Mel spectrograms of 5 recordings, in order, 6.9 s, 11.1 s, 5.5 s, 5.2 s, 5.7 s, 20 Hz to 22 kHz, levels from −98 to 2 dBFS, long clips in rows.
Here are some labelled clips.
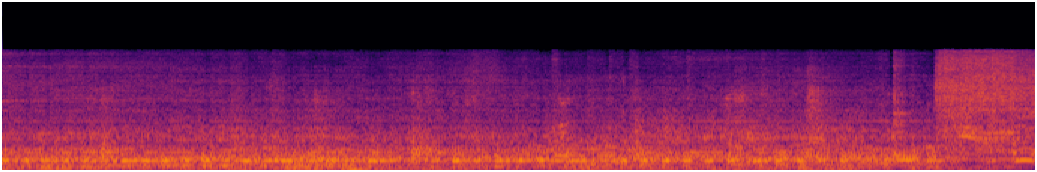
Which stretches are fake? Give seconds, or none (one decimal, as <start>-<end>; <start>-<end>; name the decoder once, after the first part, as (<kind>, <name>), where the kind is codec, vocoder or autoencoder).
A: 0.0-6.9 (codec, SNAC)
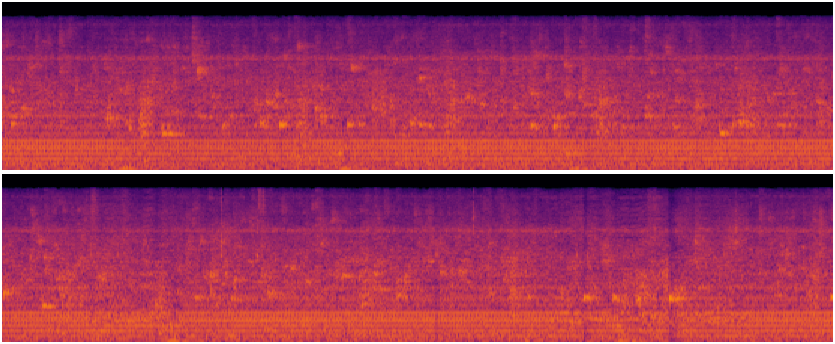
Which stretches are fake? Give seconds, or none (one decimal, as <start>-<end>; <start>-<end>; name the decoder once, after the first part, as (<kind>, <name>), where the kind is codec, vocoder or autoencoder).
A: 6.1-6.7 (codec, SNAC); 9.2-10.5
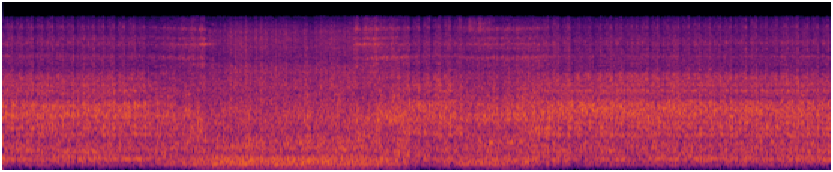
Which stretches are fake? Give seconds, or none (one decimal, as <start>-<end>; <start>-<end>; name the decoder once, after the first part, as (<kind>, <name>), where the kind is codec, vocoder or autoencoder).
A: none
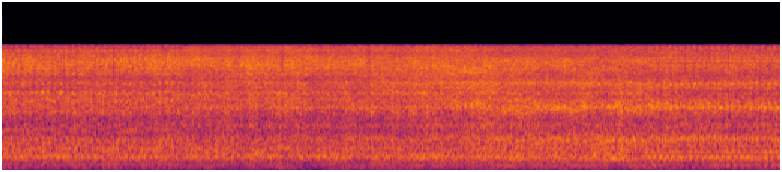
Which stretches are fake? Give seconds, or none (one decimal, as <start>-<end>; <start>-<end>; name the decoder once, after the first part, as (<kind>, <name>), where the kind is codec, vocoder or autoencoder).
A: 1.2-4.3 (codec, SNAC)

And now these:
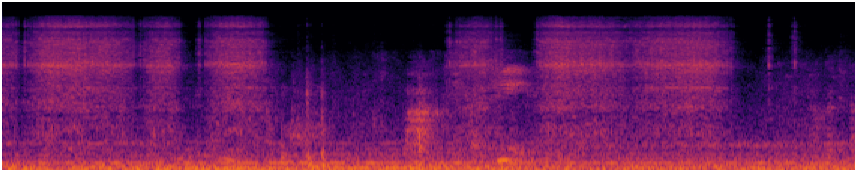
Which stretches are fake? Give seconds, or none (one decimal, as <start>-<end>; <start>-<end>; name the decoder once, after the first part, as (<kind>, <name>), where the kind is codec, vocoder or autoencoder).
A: none

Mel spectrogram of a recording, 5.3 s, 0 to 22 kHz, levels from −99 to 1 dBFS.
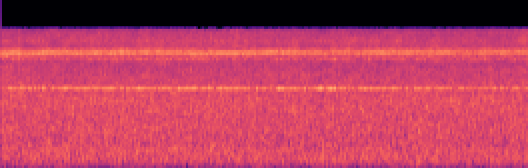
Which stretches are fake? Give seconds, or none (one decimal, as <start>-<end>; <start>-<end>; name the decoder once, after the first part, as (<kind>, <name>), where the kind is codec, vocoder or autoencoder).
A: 0.0-1.9 (codec, DAC); 2.5-5.3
